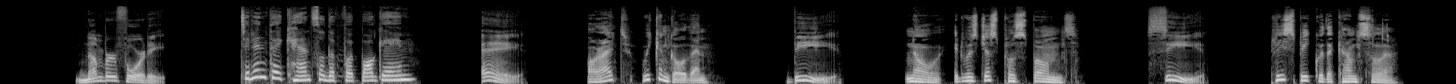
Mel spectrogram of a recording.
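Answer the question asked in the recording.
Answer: B: No, it was just postponed.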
